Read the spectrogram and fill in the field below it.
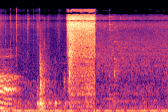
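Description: A thick liquid is poured into a hot pan with a loud hiss.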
